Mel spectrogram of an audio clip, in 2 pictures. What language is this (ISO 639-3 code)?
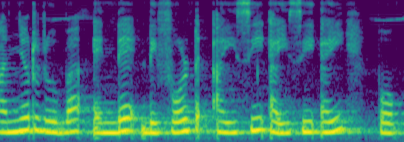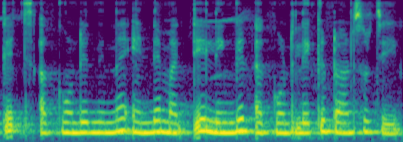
mal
